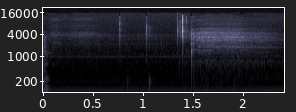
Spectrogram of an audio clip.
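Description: Three or four faint, sharp clicks in a pause between words, the sharpest about a second and a half in, over a low steady hum.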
